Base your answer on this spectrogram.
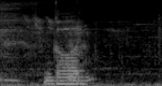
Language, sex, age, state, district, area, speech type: Nepali, male, 30-45, West Bengal, Jalpaiguri, rural, read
